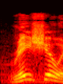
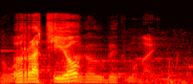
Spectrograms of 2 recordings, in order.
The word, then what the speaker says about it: Ratio: Ratio in English, but his full name is like a Latin phrase. So, I'm pretty sure his name should be pronounced Ratio, right? Cuz his name is um Veritas Ratio, but English they just say Veritus ratio.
